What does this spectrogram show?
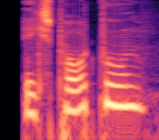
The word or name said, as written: eksportboom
